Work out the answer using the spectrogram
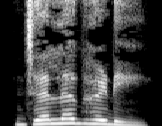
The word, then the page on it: ಜಲಘಡಿ: jala ghaḍi; kannada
